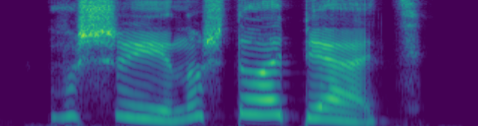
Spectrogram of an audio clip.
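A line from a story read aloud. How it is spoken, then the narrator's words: Laughing. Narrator (Russian): засмеялась Луна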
